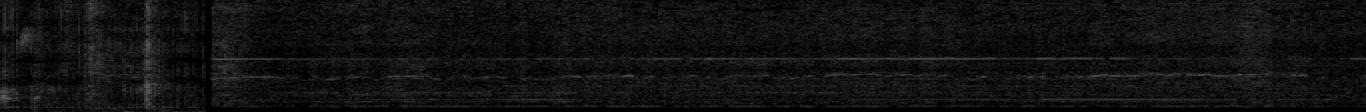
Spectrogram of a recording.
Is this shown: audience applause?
no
